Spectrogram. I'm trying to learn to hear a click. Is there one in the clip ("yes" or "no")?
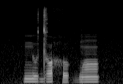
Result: no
